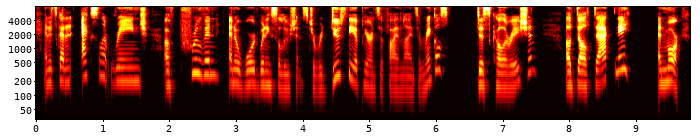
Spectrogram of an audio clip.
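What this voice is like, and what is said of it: Staten Island accent. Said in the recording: “It's my Staten Island accent.”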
